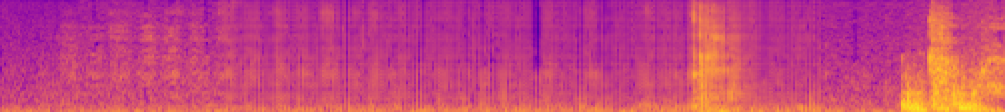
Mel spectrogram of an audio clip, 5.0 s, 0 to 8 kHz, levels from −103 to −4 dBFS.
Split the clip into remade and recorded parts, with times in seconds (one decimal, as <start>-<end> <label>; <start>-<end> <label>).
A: 0.0-1.1 recorded; 1.1-4.1 remade; 4.1-5.0 recorded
